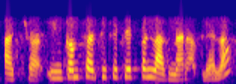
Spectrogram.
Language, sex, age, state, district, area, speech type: Marathi, female, 60+, Maharashtra, Akola, urban, conversation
